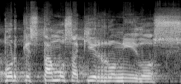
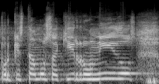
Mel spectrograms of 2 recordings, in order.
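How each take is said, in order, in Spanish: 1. Se dice con una voz rara, afectada y gutural. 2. Se dice con una voz natural y sencilla, como al hablar. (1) "cambiar su tono de voz, hablar raro" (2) "una oración breve por los alimentos"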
